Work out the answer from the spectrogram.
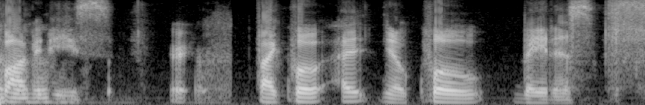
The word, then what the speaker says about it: Quo Vadis: Vadis, or by quote, Quo Vadis. Because this is fucking Latin, not fucking French, Austin. I'm not pronouncing it French.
